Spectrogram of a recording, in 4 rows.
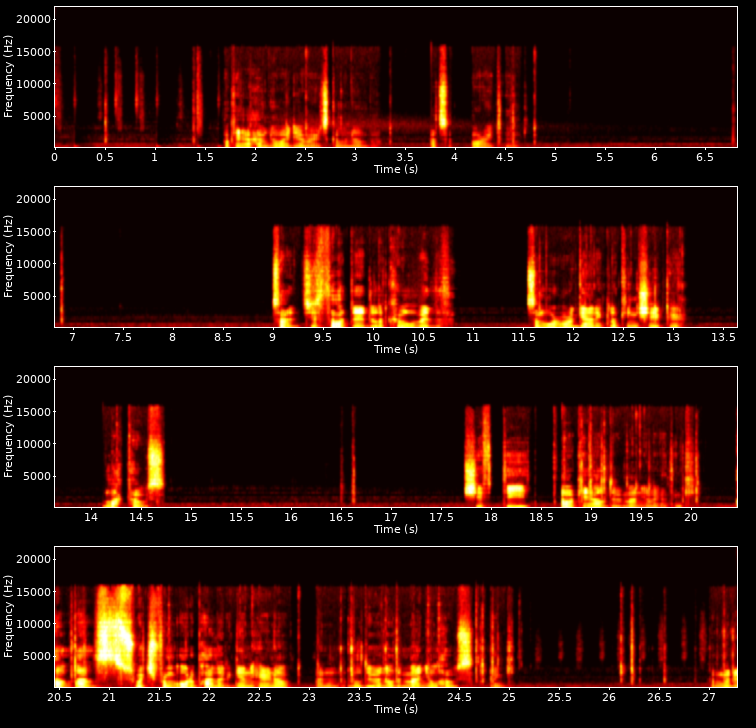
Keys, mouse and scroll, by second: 0.9 ctrl+scroll up 1, 1.4 middle click, 2.3 middle click, 3.3 middle click, 4.6 shift+middle click, 6.1 click, 6.7 Tab, 7.3-8.8 middle drag, 9.3 Tab, 9.6 middle click, 11.5 l, 12.5 a, 12.7 g, 14.4 middle click, 15.7 middle click, 16.3 shift+d, 18.9 ctrl+z, 19.2 middle click, 20.1 2, 20.5 alt+z, 21.3 click, 22.7 middle click, 23.1 Tab, 23.7 Tab, 24.5 alt+z, 24.9 click, 25.9 ctrl+s, 26.3 Tab, 26.7 Tab.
